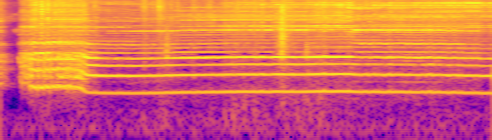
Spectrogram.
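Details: Pelung rooster of the Cianjur breed giving its long crow: a rough rising start, then a steady, rich, mid-pitched tone held for about four seconds without a break.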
